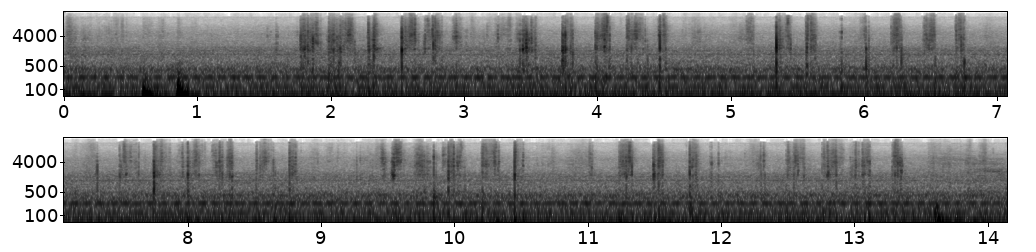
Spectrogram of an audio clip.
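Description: Tarot cards are shuffled and cut by hand, giving a long run of quick, crisp riffling bursts and dry paper flicks that come in clustered rhythms over a steady low room hum, close up and with no talking.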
